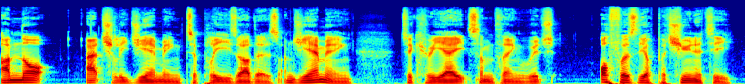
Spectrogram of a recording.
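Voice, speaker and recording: A man's voice: a bass voice, moderate pace, hardly any pauses, fairly bright tone, dry recording, clean studio sound. A middle-aged man hosting a podcast, talking reflectively and gratefully as he replies to listeners. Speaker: podcast host. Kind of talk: solo podcast talk replying to listener calls.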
